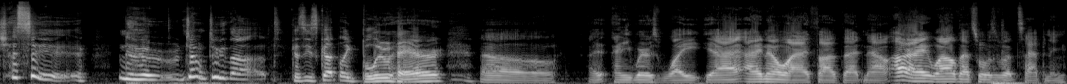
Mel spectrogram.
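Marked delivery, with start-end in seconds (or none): 0.0-2.8 very high pitch, very slow, stretched-out anime character voice. Explaining which voice was used: James from Pokemon voice. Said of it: "it's James from Pokemon".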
